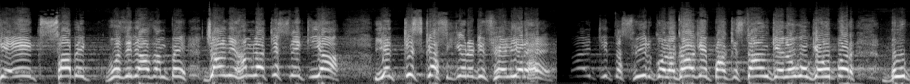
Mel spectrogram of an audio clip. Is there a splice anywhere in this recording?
yes; 1 cut; at 5.5 s

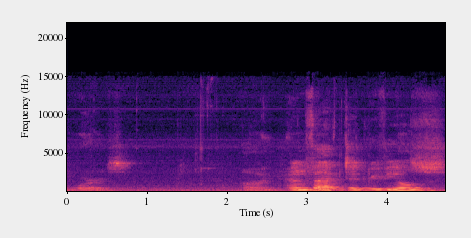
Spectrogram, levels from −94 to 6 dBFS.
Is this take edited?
no; 0 cuts

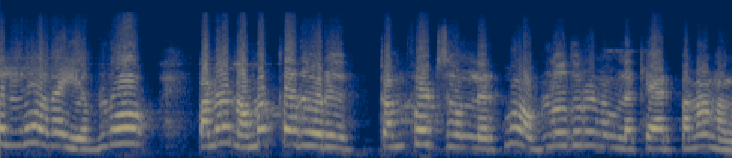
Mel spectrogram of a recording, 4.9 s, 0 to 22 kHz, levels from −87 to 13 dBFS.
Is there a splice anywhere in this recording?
no; 0 cuts

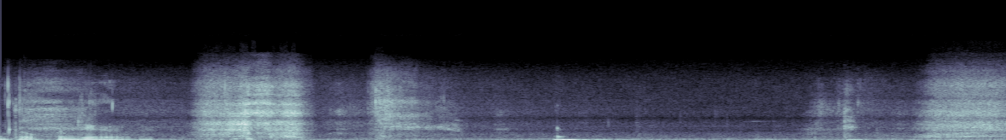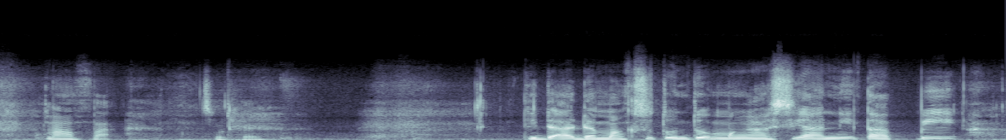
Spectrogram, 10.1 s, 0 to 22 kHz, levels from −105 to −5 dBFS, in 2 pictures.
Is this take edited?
no; 0 cuts

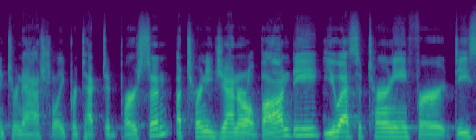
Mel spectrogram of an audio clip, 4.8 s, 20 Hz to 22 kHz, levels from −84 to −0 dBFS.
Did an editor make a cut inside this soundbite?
yes; 2 cuts; at 1.7 s, 3.2 s

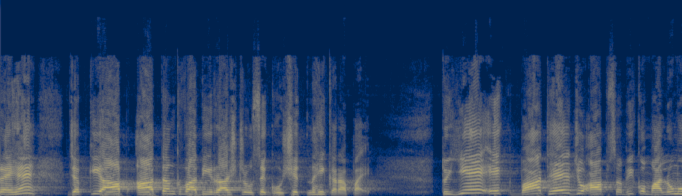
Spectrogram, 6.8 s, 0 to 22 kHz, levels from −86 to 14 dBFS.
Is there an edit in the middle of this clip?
no; 0 cuts

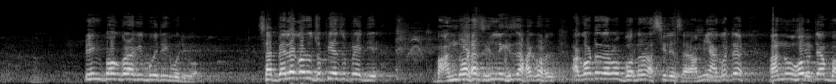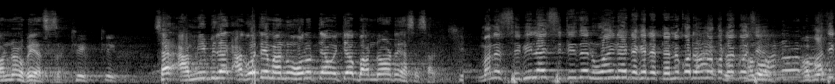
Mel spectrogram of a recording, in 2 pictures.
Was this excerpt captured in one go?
no; 1 cut; at 13.0 s

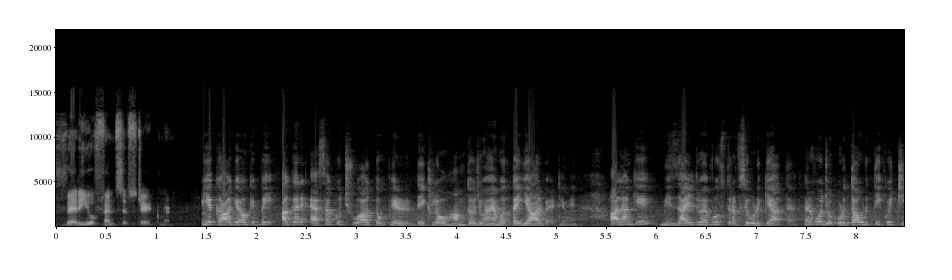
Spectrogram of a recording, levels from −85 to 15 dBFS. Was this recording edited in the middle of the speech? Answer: yes; 1 cut; at 1.5 s

